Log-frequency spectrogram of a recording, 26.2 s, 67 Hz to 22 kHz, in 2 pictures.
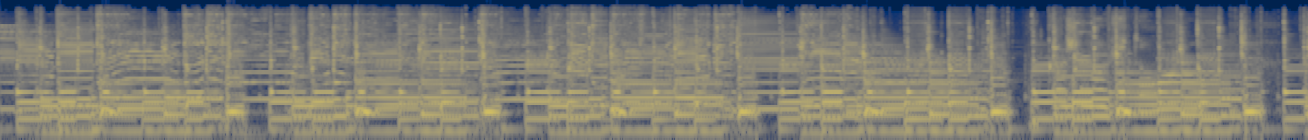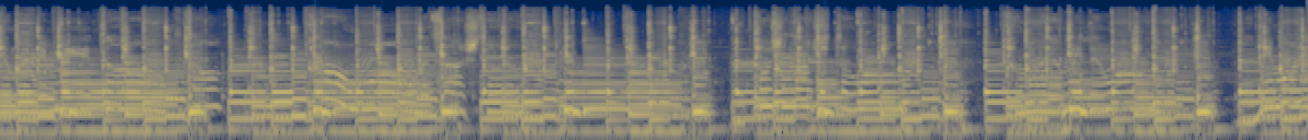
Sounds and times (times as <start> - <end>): Music: 0.0 - 26.1.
